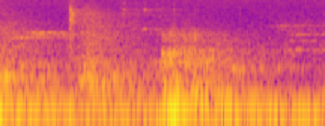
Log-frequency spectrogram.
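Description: A dull low thump about a second in, over a steady low hum.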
